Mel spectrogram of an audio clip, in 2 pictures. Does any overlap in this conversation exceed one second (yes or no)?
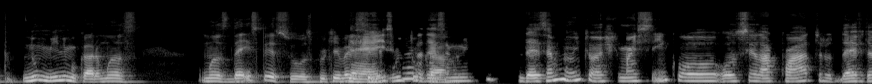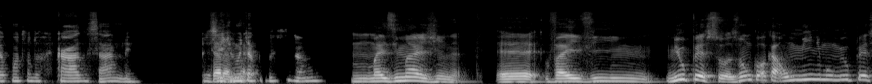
yes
